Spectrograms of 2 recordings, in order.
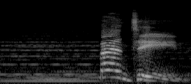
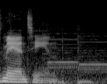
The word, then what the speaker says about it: Mantine: Yeah, it is Mantine. Yeah. Yeah, no, I don't like that one. I'll be honest with you. I think it's because it's supposed to rhyme with marine.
